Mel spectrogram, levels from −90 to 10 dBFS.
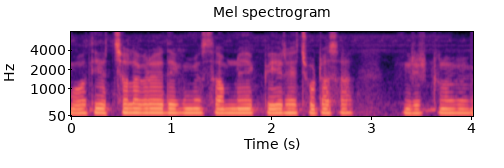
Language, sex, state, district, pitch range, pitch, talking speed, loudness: Hindi, male, Uttarakhand, Tehri Garhwal, 145-150 Hz, 150 Hz, 240 wpm, -14 LUFS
